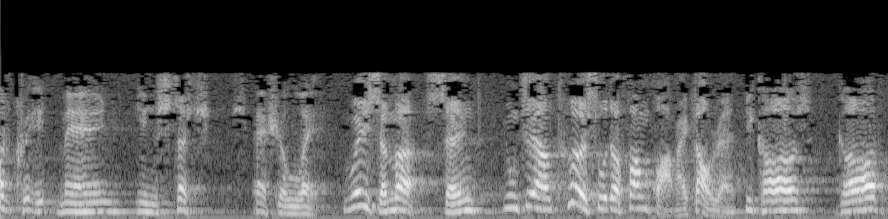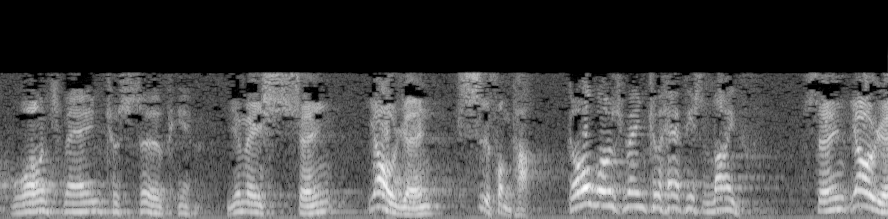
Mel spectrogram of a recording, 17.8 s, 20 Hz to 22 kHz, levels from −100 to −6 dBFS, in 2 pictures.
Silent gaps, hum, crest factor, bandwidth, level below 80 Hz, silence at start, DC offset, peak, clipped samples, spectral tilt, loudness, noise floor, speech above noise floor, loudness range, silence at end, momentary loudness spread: none; none; 20 dB; 5.8 kHz; -52 dBFS; 0 s; under 0.1%; -2 dBFS; under 0.1%; -9.5 dB/octave; -22 LUFS; -48 dBFS; 26 dB; 5 LU; 0 s; 14 LU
